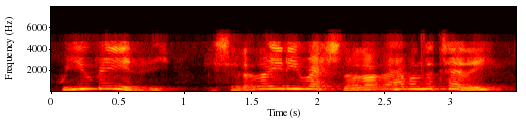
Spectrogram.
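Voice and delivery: high, eager astonishment; can't believe it, wide-eyed; Harry asks the wrestler, amazed; amazed boy. A narrator's reading.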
